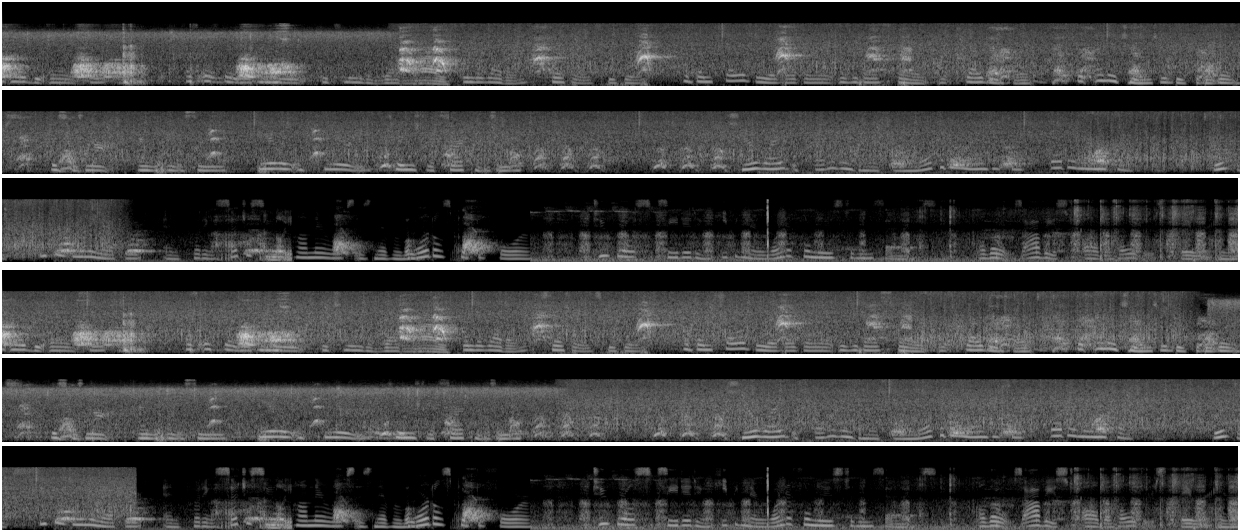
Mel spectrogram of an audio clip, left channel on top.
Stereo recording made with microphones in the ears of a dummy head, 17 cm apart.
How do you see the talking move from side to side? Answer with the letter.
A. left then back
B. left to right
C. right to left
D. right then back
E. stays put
A.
